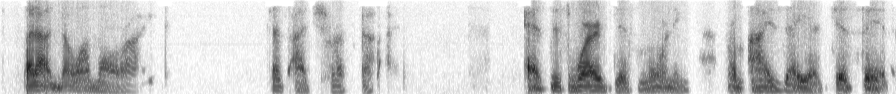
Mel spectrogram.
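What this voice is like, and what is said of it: Hoarse, congested voice. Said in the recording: “I'm hoarse and somewhat congested ... you sound horrible”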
